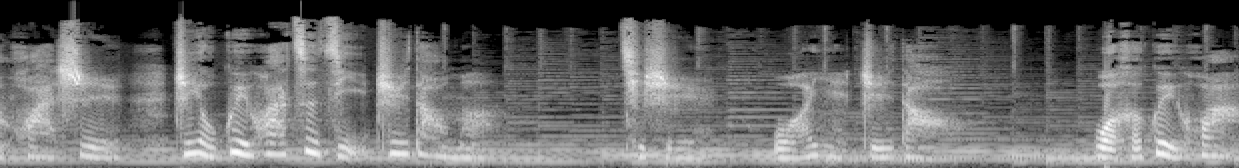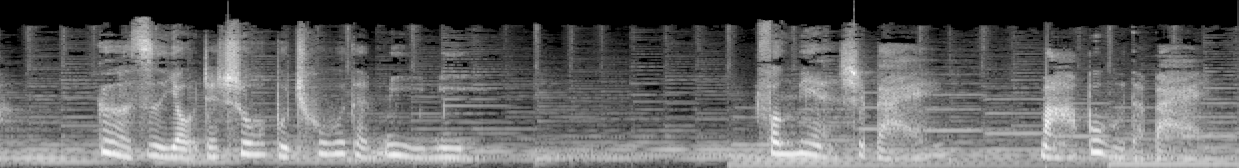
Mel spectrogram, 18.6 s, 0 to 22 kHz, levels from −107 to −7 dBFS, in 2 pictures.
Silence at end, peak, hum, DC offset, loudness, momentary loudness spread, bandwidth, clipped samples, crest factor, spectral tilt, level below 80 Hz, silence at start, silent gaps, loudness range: 0 s; 0 dBFS; none; under 0.1%; -17 LUFS; 22 LU; 14.5 kHz; under 0.1%; 20 dB; -3 dB/octave; -48 dBFS; 0 s; none; 7 LU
